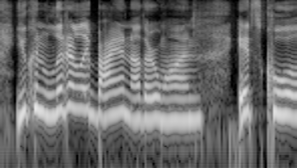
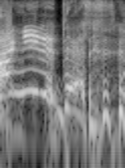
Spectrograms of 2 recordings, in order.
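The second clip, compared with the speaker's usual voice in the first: much higher, slow, thrilled cry; excited outburst; 12 semitones higher, slower than usual. Retold or imitated. Potter thrilled at drawing the owl card, high excited cry. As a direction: squeal it like a dream came true. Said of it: "He's like".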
